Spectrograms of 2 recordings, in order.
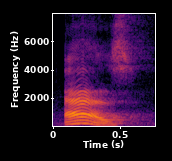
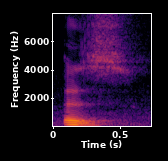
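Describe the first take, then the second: First: The word is said with a full vowel. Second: The word is said with a weak, reduced vowel.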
